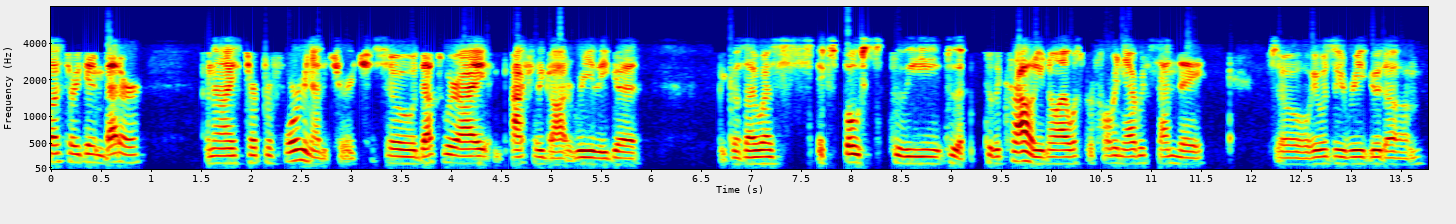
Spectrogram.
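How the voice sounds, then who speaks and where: A man from Ecuador, in his thirties, talks through his story in a loose, easygoing way, full of fillers and quick laughs. His voice has a gravelly edge. The sound is dry and narrow, like a phone line. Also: medium pitch, no room sound. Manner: relaxed, chatty, laughs often, many fillers. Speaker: guest, music producer. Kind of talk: casual interview answers.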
